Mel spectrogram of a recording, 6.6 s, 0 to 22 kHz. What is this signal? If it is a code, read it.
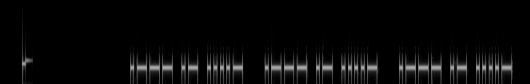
Morse code, heard as a keyed tone, about 30 wpm, 700 Hz. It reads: JA4 JA4 JA4
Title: Callsign Prefixes for Top 25 DXCC - Repeated 3x - 30wpm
